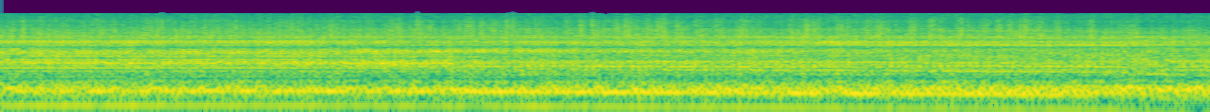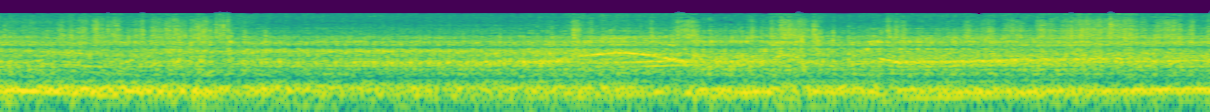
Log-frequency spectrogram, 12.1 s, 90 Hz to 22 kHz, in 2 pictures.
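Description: Yamaha FZ6 600cc inline-four motorcycle engine running at a steady pitch, then easing off about halfway through as the throttle is closed and the bike slows, with a brief rise and fall in pitch a little later. A steady rush of wind noise sits over it.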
